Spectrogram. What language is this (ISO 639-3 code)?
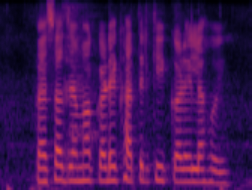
mag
